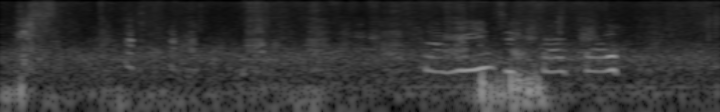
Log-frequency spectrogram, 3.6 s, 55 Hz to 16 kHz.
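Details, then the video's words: Dogs at play in November 2013, among them Black Russian Terriers Sadie, 5.5 years, and her 10-month-old daughter Yara, plus a 9-year-old Chihuahua and an 8-month-old terrier; a brief high, wavering whine rises and steps up and down near the end, after talking voices. "Play Time"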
